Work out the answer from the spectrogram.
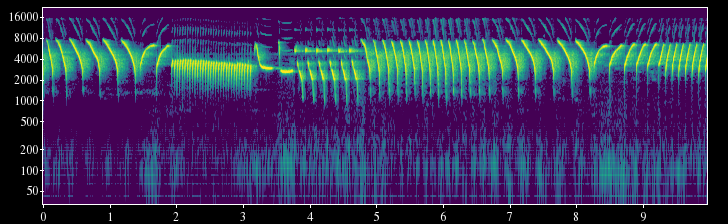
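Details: Belgian canary song meant to warm up a canary: long series of rapid descending whistled sweeps, a brief buzzy roll and a thin held note, then a steady stream of quick sweeping notes.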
